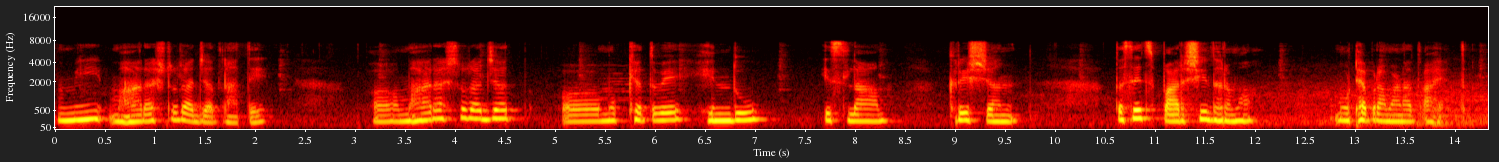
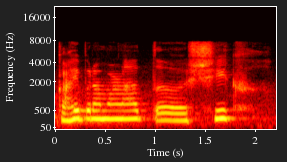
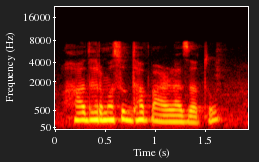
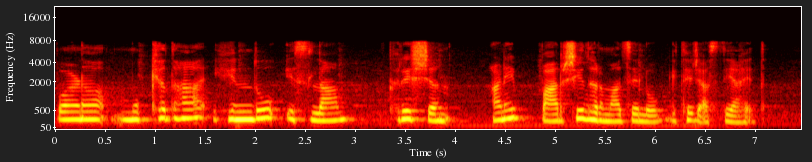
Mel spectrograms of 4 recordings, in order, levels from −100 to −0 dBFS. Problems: background sounds at intervals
